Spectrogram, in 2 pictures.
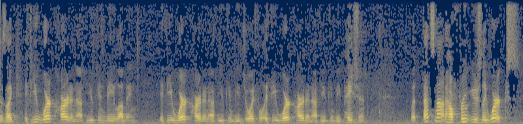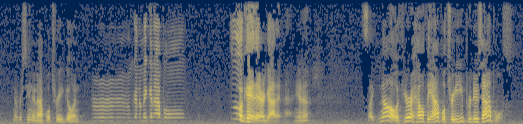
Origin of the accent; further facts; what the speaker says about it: Mississippi, United States; Now, a few summers, my family growing up in Mississippi, our family had a huge farm.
